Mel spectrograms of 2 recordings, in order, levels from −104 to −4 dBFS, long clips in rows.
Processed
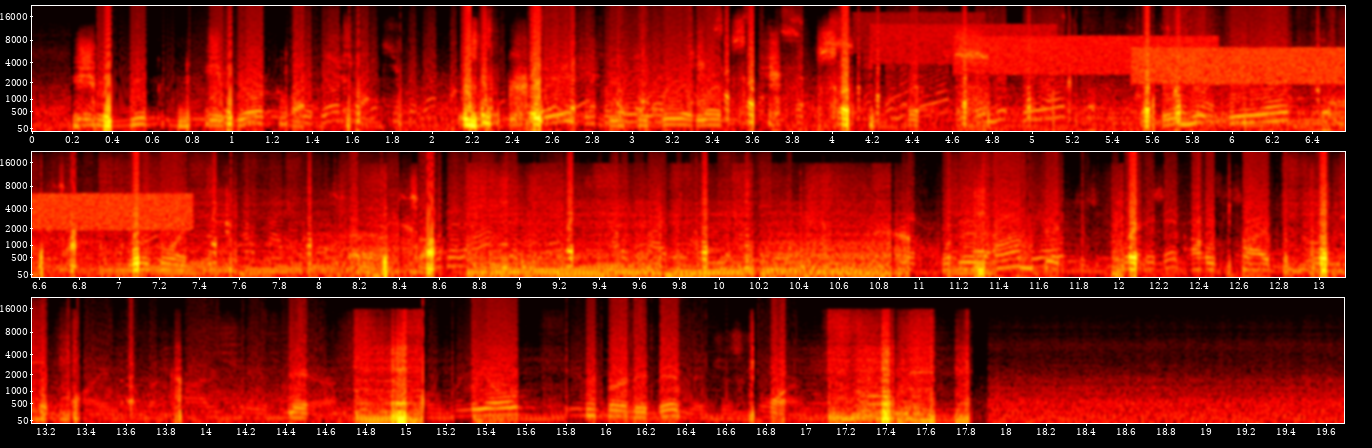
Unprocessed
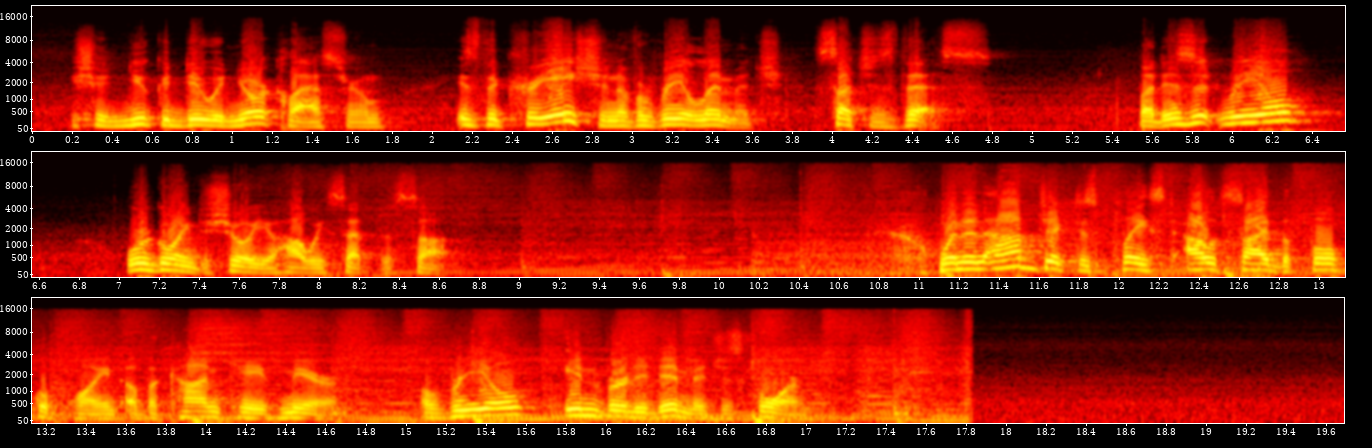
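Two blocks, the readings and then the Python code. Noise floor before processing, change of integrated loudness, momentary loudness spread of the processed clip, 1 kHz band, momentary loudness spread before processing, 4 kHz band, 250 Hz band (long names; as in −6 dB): −64 dBFS, −9.5 dB, 14 LU, −9.5 dB, 15 LU, +0.5 dB, −9.5 dB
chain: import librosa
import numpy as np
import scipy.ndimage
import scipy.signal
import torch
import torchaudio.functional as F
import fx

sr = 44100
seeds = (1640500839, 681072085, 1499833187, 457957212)

p1 = fx.low_shelf(x, sr, hz=380.0, db=6.0)
p2 = (np.mod(10.0 ** (24.0 / 20.0) * p1 + 1.0, 2.0) - 1.0) / 10.0 ** (24.0 / 20.0)
p3 = p1 + F.gain(torch.from_numpy(p2), -3.0).numpy()
p4 = fx.auto_swell(p3, sr, attack_ms=121.0)
p5 = fx.gate_flip(p4, sr, shuts_db=-24.0, range_db=-26)
p6 = fx.level_steps(p5, sr, step_db=17)
p7 = fx.spec_paint(p6, sr, seeds[0], shape='noise', start_s=5.49, length_s=1.88, low_hz=1900.0, high_hz=6400.0, level_db=-52.0)
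p8 = fx.echo_pitch(p7, sr, ms=720, semitones=6, count=3, db_per_echo=-6.0)
y = F.gain(torch.from_numpy(p8), 8.0).numpy()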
